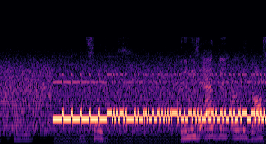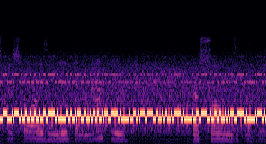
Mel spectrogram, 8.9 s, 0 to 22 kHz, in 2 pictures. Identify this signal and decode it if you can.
RTTY (50 baud, 170 Hz shift), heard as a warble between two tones, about 780 Hz centre, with radio static and speech in English. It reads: 68430 88889 93217 06406 73544 75746 …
